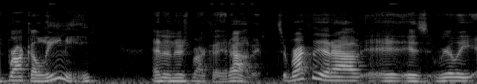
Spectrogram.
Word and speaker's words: rabe: Um broccoli rabe, right? So, nobody ever says the rabe. They always say rab.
